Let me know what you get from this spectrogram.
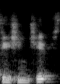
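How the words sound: It is said with Australian vowels. "we say fish and chips"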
